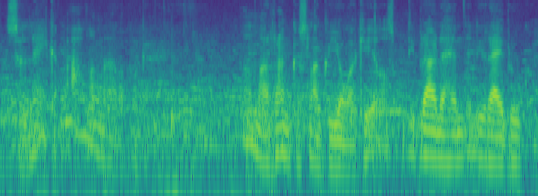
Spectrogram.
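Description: A man's voice: on the low side, very animated, a little fast, vocal fry, over a noisy crowd, heavy background noise. A male actor playing a naive, easily embarrassed young Dutchman, chatty and flustered. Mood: embarrassed, curious. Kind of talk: radio drama acting. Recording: loud music behind the voice.

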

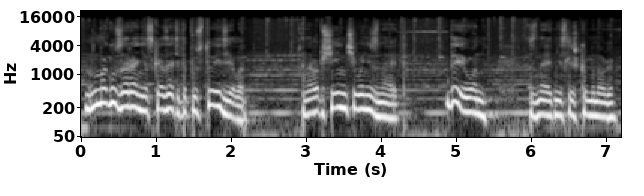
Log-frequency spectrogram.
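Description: A man plays a police detective in a radio crime drama, reporting in a fairly high male voice. Music is clearly audible behind. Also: lively intonation, normal speed, warm tone, lightly acted. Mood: matter-of-fact.

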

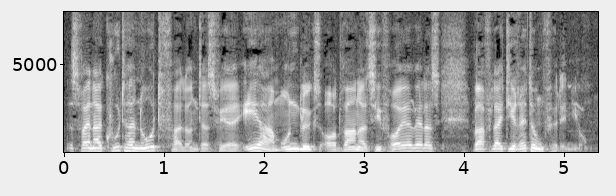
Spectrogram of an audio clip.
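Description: A man's voice: mid-range voice, sing-song, fast talker, pushed and bright. A man playing a dependable, good-natured middle-aged father and repairman in a children's radio play. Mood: brisk, calm. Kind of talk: 1980s German children's radio play acting.

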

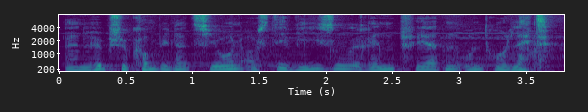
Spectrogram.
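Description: A man's voice: a little high, moderate pace, mellow, soft background music, lightly acted. An actor playing a brooding, guilt-ridden man in a radio play, speaking in a subdued, hesitant way. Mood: subdued, guilty.

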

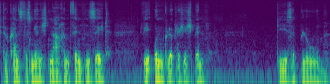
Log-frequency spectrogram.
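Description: An anguished, aged patriarch of a biblical radio drama speaks in a very low voice. He declaims slowly and gravely in lofty, archaic phrases, as a man facing his death. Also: a little mellow, exaggerated voice. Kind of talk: solemn classical German radio play acting.

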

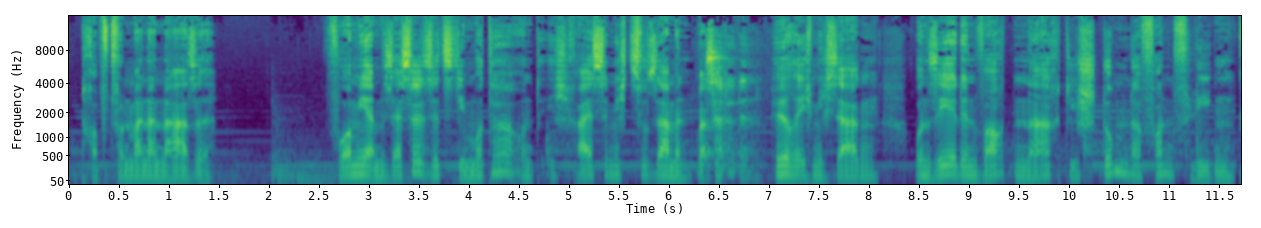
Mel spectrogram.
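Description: A man reads a surreal novel aloud, measured and subdued, at an ordinary middle pitch. Soft music sits faintly under his voice. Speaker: audiobook narrator. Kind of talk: literary first-person reading.

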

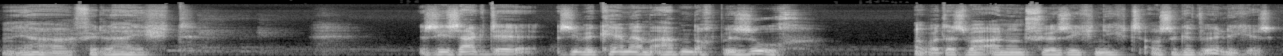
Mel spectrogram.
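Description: An actor in a radio drama playing a reserved, courteous middle-aged Swiss rabbi. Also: male voice, on the low side, slow, vocal fry, a little mellow, husky, exaggerated voice. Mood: guarded, reflective.

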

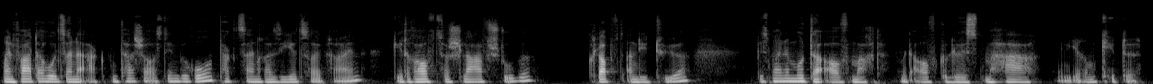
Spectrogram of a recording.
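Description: A son narrating his childhood in a radio drama. The voice is husky and mid-pitched, recorded dry. He observes each detail in literary present tense. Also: steady tone, measured pace, a little mellow, dry recording. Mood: observant, restrained. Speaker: first-person narrator.

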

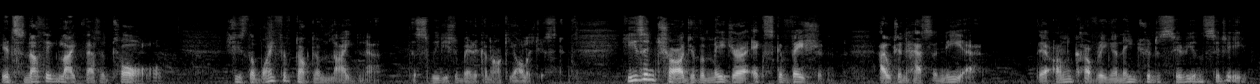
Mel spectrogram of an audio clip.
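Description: An actor playing a genial, worldly British doctor, wry and conversational, in a radio drama. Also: male voice, sits low, big pitch swings, normal speed, creaky, exaggerated voice.

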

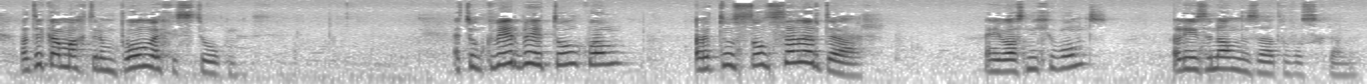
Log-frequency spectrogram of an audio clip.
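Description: A woman's voice: high voice, dark tone. An actress playing a stubborn, blunt teenage runaway girl with a Flemish accent, testifying in a radio drama.

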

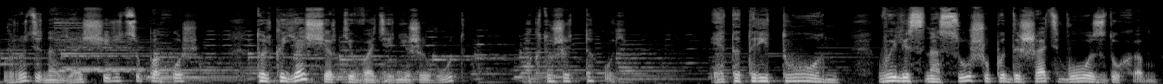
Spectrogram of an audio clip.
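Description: A woman narrating a children's story as an expressive storyteller, with deliberate pauses. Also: a bass voice. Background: music.

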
